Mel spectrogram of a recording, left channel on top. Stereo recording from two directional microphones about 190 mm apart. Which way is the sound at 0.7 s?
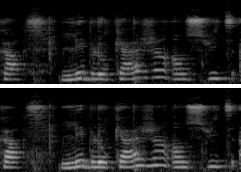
35° right (ahead or behind).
